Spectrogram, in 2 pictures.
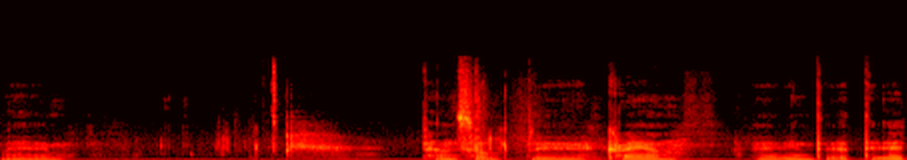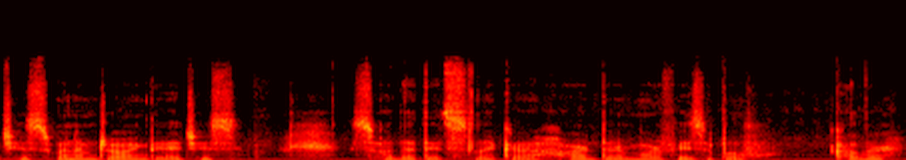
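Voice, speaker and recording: A man speaking softly and hesitantly in a rambling ASMR style, often slipping into whispers at a desk indoors. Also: mid-range voice, level tone, takes it slowly, vocal fry, a little hiss or hum, rough recording. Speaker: host of a colouring ASMR channel. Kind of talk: soft-spoken rambling ASMR. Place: at a wooden desk indoors, with pencil sounds.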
